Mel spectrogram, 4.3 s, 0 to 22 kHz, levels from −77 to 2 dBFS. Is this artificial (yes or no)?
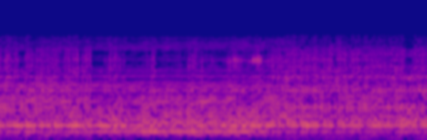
yes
